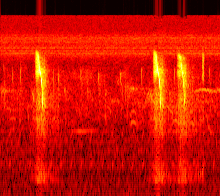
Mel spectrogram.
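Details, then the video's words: Zitting cisticola (streaked fantail warbler) gives three sharp, high, downslurred 'zip' notes, one alone and then a quick pair, over a steady high insect hiss. "zitting cisticola call"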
